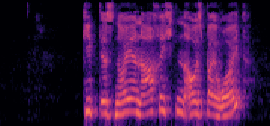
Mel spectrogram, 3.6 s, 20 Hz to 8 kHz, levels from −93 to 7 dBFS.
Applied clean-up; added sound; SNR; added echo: none; none; none; none.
